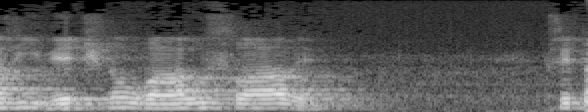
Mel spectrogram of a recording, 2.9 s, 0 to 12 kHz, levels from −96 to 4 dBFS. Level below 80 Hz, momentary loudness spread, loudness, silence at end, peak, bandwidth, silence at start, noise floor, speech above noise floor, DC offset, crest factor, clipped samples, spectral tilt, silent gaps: -56 dBFS; 11 LU; -15 LUFS; 0 s; 0 dBFS; 10.5 kHz; 0 s; -45 dBFS; 31 dB; under 0.1%; 16 dB; under 0.1%; -8 dB/octave; none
